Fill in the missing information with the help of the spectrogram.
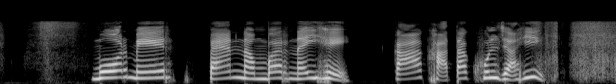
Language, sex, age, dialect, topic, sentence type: Chhattisgarhi, female, 18-24, Western/Budati/Khatahi, banking, question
